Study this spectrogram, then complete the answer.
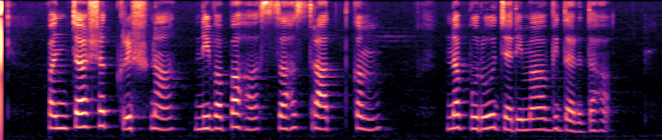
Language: Sanskrit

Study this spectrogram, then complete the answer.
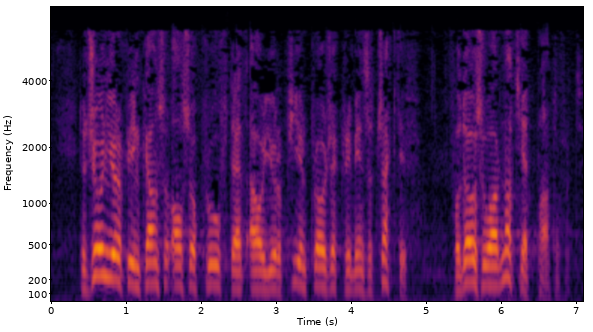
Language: English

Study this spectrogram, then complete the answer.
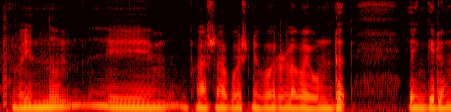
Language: Malayalam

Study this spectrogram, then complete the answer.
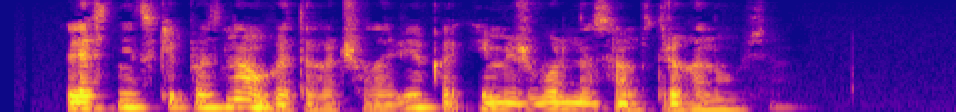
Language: Belarusian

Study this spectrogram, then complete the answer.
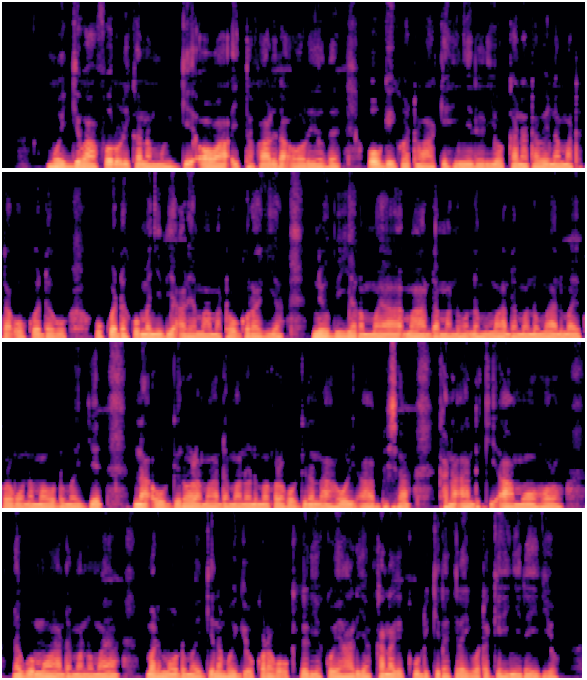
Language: Kikuyu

